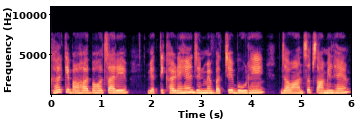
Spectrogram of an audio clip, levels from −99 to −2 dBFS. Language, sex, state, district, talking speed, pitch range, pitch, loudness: Hindi, female, Jharkhand, Deoghar, 150 wpm, 235-265 Hz, 245 Hz, -13 LUFS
